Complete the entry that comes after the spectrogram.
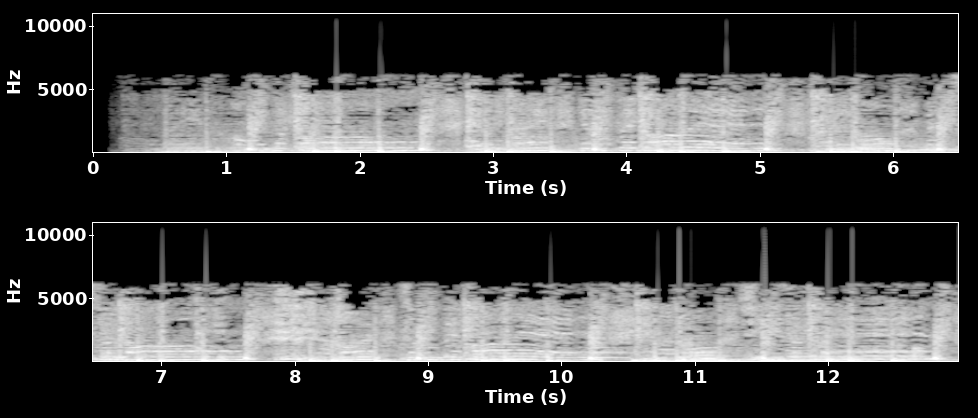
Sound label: ringtone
